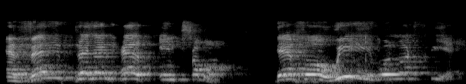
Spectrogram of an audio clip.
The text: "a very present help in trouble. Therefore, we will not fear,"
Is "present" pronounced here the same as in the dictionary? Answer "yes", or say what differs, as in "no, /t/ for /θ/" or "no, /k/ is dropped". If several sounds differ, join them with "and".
no, /l/ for /ɹ/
